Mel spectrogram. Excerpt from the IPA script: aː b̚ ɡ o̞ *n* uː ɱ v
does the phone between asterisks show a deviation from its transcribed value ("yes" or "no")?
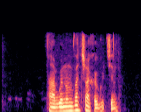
no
